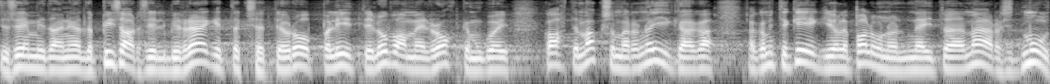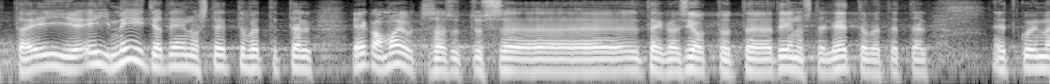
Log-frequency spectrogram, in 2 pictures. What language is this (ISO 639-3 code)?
est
